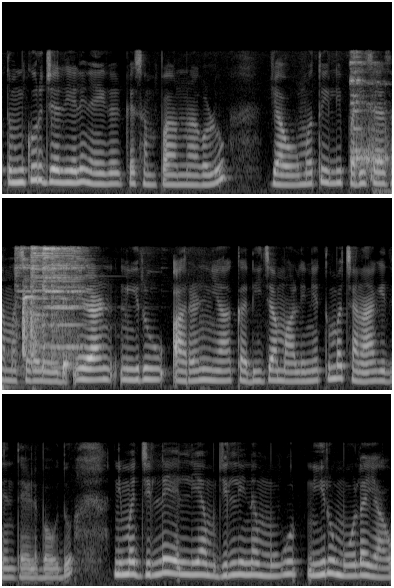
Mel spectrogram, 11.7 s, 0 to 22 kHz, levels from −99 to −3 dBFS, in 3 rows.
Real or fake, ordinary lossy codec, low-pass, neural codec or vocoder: real; none; none; none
